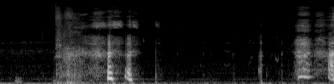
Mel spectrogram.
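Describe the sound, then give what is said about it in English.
A dog whimpers in a couple of short, whiny bursts separated by a quiet gap, with no one talking over it. “Also, the dog is probably the biggest reason of our edits.”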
